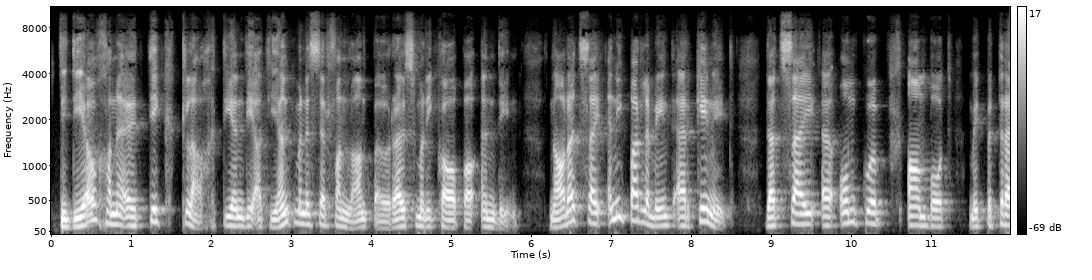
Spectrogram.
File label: Afrikaans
